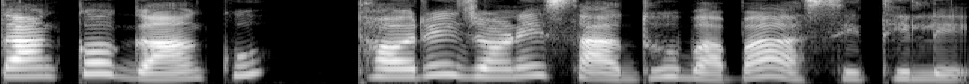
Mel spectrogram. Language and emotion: Odia, neutral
